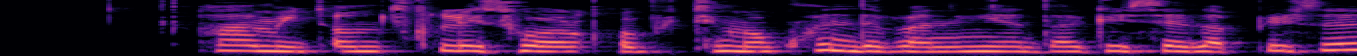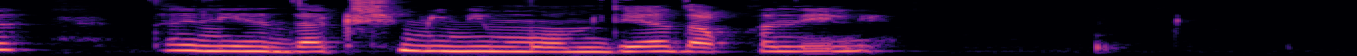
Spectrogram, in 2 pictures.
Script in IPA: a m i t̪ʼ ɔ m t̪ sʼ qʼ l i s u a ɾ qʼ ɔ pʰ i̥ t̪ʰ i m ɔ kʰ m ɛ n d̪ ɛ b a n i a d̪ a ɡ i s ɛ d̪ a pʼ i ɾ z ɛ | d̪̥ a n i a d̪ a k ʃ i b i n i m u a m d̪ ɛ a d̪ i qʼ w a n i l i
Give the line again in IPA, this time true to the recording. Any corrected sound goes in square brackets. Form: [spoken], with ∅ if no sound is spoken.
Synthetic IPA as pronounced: a m i t̪ʼ ɔ m t̪ sʼ qʼ l i s u a ɾ qʼ ɔ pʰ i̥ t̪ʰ i m ɔ kʰ m ɛ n d̪ ɛ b a n i a d̪ a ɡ i s ɛ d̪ a pʼ i ɾ z ɛ | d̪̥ a n i a d̪ a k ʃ i [m] i n i m u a m d̪ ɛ a d̪ [a] qʼ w a n i l i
